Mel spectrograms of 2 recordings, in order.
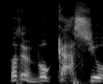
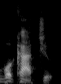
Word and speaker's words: Boccaccio: Boccaccio ou Boccaccio, pronuncia do jeito que você quiser, tá?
